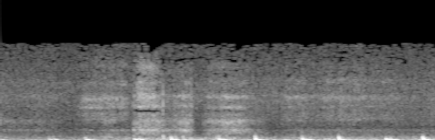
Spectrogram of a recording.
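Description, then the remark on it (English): A steady, low heartbeat of a creature coming alive thumps in a regular rhythm, each beat a muffled double pulse, fairly loud over a faint airy hiss and a brief breathy rush near the start, from the radio drama Frankenstein on Suspense. “It's breathing.”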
